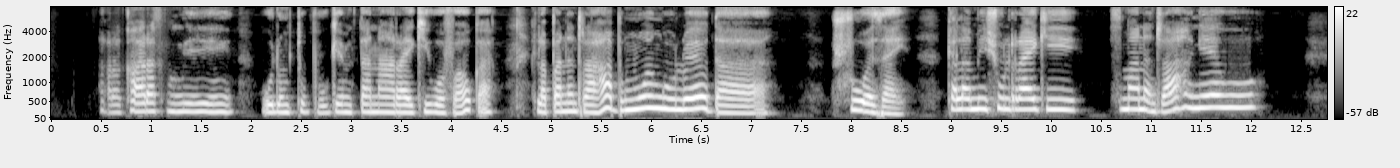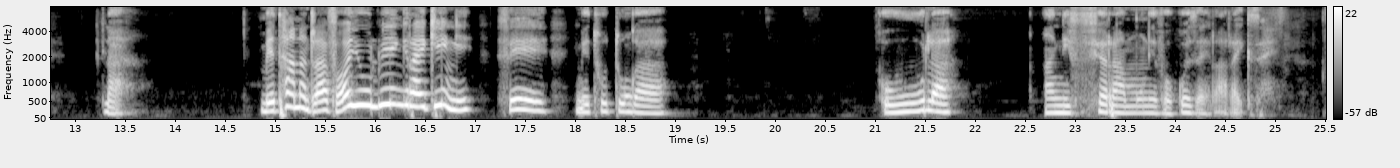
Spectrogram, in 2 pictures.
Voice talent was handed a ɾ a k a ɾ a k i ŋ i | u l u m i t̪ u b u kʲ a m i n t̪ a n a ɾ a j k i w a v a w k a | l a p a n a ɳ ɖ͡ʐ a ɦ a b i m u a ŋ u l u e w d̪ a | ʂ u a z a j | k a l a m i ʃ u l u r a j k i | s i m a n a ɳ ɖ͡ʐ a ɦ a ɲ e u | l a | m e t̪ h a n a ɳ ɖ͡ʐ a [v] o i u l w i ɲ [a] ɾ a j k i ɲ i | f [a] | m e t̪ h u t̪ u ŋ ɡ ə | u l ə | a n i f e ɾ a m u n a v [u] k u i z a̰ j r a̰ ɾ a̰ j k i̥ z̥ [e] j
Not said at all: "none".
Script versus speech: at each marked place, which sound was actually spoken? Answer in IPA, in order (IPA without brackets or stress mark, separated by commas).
v, i, e, o, a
